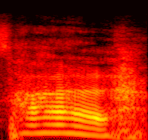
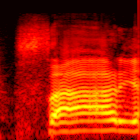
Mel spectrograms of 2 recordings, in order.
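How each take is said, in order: First: The first consonant is a plain s. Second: The first consonant is a tense s. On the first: "여기 경상도 사람들 어떻게 해요? 쌀이 안 되고 살" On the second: "쌀이 안 되고"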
